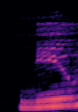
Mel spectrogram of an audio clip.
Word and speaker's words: mu: symbol is it's a Greek symbol and it's pronounced mu mu mu and all mu is is a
